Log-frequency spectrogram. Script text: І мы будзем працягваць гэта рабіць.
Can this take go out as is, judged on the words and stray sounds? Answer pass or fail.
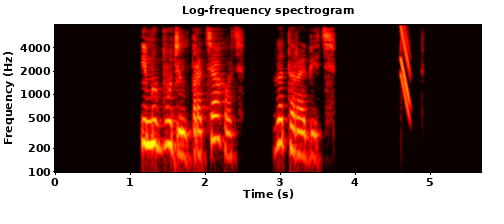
fail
